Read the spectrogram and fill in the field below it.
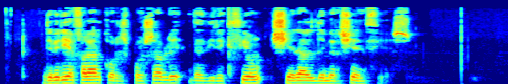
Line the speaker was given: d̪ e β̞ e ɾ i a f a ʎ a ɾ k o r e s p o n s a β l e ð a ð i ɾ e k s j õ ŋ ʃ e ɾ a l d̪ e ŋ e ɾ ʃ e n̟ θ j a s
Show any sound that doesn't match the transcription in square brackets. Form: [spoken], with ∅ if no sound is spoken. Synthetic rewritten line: d̪ e β̞ e ɾ i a f a [l] a ɾ k o r e s p o n s a β l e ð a ð i ɾ e k [θ] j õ ŋ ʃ e ɾ a l d̪ e [m] e ɾ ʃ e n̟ θ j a s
